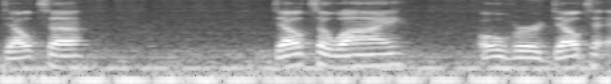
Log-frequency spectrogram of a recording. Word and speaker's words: delta: And that's um that's pronounced delta deltay over delta x. And um um delta delta is just a Greek letter and it means um we use it in math is we mean change.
